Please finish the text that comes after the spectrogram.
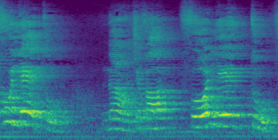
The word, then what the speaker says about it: folheto: Esse O aqui, a gente pronuncia com som de U. Por quê? Porque a sílaba tônica, a sílaba forte dele é o folheto. É o lhe. Então, não foi a última sílaba. Se fosse a última sílaba, eu pronunciaria com um tó.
